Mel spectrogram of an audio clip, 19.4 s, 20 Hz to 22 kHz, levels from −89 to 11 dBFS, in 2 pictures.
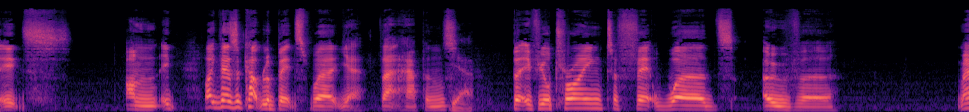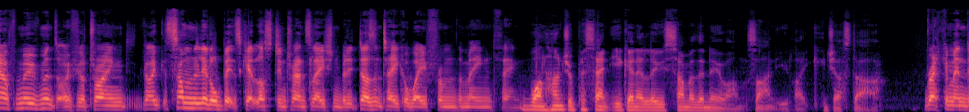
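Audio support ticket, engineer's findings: No audible faults found.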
